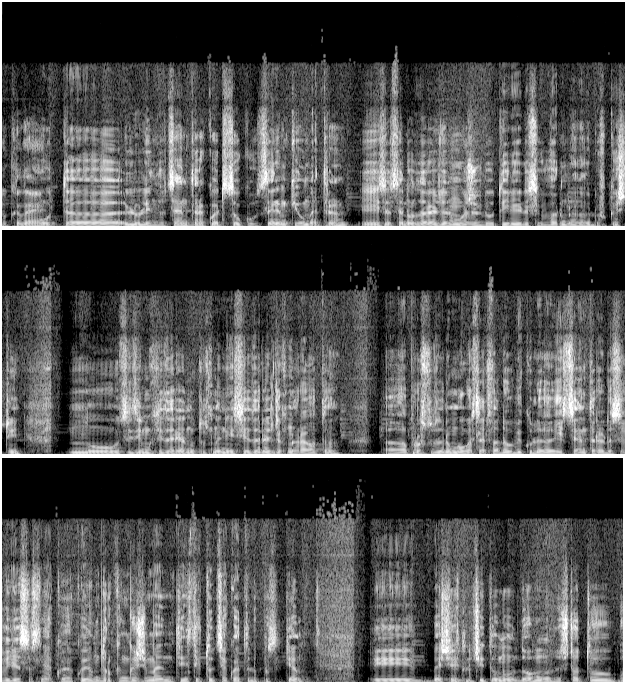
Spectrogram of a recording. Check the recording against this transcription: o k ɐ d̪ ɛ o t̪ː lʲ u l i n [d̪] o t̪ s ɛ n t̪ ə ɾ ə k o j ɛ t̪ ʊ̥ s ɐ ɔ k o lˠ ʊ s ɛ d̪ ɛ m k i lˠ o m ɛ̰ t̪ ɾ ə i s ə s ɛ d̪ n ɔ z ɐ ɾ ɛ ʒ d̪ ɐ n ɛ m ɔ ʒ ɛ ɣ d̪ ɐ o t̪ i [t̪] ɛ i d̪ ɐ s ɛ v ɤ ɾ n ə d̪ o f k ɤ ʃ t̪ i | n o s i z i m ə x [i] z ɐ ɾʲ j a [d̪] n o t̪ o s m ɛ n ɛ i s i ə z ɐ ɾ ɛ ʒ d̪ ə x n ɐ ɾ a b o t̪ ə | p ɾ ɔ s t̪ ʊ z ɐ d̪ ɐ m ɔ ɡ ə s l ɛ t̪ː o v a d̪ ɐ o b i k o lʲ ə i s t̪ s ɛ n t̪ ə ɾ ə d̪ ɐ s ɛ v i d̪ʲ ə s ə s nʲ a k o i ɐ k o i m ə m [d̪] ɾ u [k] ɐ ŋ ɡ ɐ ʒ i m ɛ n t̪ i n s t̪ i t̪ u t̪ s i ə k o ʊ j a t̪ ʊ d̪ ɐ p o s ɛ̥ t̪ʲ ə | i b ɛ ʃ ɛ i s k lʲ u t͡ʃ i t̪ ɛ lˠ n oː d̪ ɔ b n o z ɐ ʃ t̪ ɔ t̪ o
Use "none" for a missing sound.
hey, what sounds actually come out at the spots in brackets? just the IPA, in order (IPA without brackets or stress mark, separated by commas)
d̪, d̪, i, d̪, d̪, k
